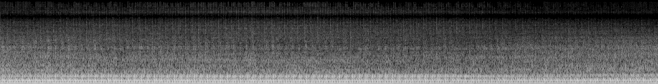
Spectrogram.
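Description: Steady diesel idle with a regular chuffing pulse about three a second, uneven beat from one weak cylinder blowing by.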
